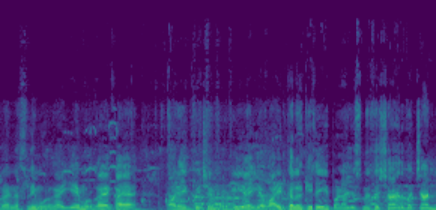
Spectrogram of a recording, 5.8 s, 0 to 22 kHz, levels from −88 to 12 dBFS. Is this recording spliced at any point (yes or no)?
yes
